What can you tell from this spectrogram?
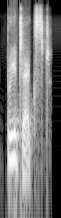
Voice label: "pretext", Indian; Dictionary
